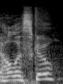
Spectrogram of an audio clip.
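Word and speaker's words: Jalisco: So, is it Haliscoco? Yeah, just from googling that's what it says it is. Oh, well done. It has a J in it, but I know the J and he's been listening to Drake toll.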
